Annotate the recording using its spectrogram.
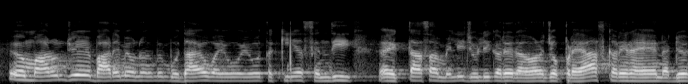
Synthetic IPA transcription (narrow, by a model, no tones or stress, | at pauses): maːn̤ʊnɪ̆d͡ʑeːbaːɾemẽʊn̤əbɪɓʊd̪ʱaːjoʋɐjoɪɦot̪ɐkiːə̃sɪ̃nd̪ʱi | ɦɪk̚t̪ãsãmɪlid͡ʑoːlikɐɾeɾɐɦəɽ̃d͡ʑoːpɾɐjaːskɐɾeɾɐɦeənɐʄʊ̆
